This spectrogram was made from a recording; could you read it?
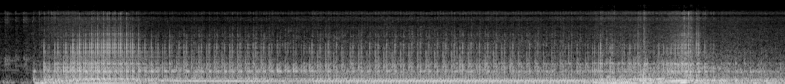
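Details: Alfa Romeo Giulia Quadrifoglio cold start before installing Ideal Race carbon fiber intake, switched into race mode: brief crank, loud steady high idle with a couple of clean blips; sounds healthy.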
